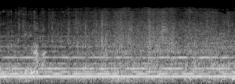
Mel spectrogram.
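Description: Background music of long, steady held chords.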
